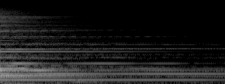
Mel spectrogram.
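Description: A chord on a Roland Juno-DS keyboard, struck once and left to ring, fading slowly away.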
